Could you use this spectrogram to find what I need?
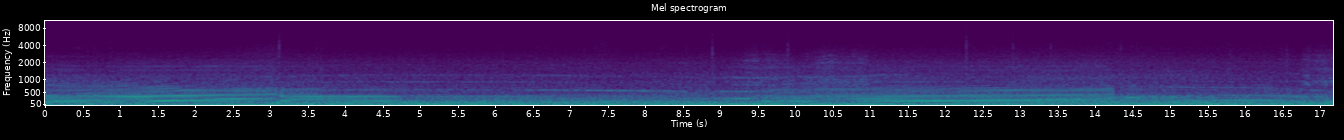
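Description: A car engine roars loudly, rising in pitch and dropping sharply at each gear change.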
